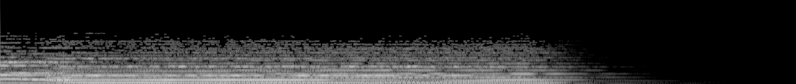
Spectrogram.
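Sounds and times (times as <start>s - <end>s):
1970s orchestral melody in a major key: 0.0s - 6.2s.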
